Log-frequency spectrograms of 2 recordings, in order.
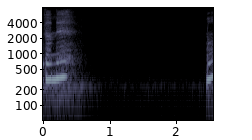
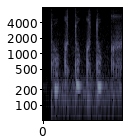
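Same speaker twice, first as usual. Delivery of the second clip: whispered pouring sound; 11 dB quieter than usual. Acted. Pouring milk sound words.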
